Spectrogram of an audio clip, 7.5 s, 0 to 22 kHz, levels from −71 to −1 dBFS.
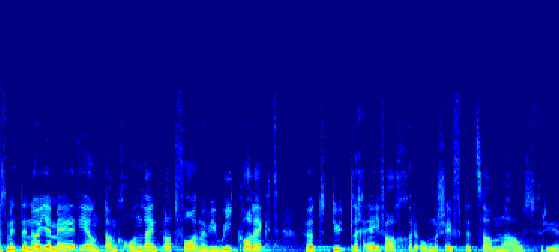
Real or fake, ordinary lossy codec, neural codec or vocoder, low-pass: real; none; none; 14.4 kHz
